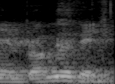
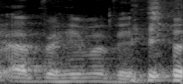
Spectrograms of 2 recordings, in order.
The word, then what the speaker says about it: Abramovich: You mispronounced Roman Abramovich before. You chucked an extra syllable in there. – It became Abrahimovich, I think.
